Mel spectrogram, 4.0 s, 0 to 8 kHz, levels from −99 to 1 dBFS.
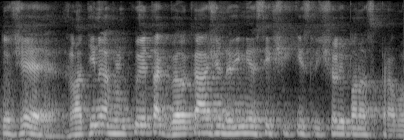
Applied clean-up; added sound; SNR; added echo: neural separator model SepFormer DNS4.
